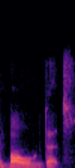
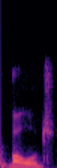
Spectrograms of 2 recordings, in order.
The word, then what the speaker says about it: Bolg: It's really Bold or Bulge, however you say his name. It's Bulge.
